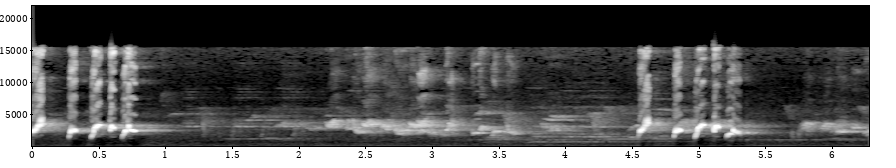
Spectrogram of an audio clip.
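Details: Master song of a Red-whiskered bulbul, clearly enunciated: a quick run of four bright whistled notes, then a long, softer, slurred warbling passage, then the bright note run again.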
